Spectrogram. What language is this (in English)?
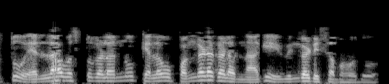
Kannada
